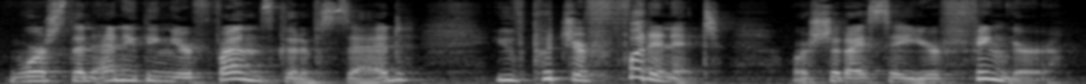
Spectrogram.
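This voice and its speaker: A woman voicing a knowing, secretive male wanderer in a storybook, with a dry, measured, reproving manner. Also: medium pitch, big pitch swings, a bit bright.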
